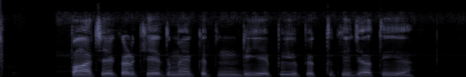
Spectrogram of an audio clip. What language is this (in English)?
Hindi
